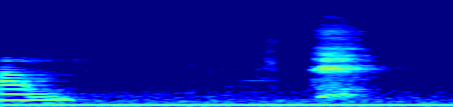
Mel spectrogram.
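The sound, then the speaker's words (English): A knife cuts the end off a vegetable with one short, crisp crunch about halfway through, after a brief bit of voice at the start. “Just gonna cut off the ends. And then if there's any weird stuff going on here, like dry parts or whatever, it would be nice if you cut those off for your guests.”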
